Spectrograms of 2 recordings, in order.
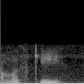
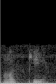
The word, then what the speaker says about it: Мыски: А город звучит у меня не мыски, а мыски. Ударение на последний слог мыски. От слова мыс.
